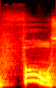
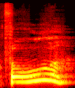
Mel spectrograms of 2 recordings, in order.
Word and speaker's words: Thule: Thule, or in German, as we'll see, it's Thule, was a land mass of some kind referred to by the ancient Greeks and the ancient Romans. According to the pronunciation guide I read in ancient Greek, it was pronounced Thule.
